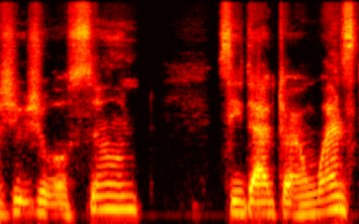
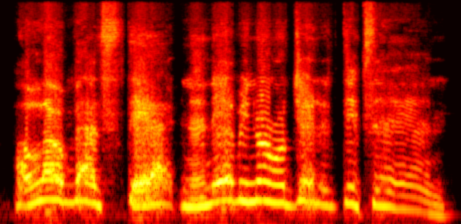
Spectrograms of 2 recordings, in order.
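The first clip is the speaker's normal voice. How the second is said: high, loud roll call; calling out names; 9 semitones higher, 7 dB louder than usual. Real, not acted. Host greets viewers by name, calling out high and loud. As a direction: holler the hello across the crowd.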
